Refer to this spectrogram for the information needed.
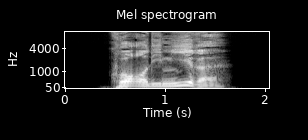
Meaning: inflection of koordinieren: 1. first-person singular present 2. first/third-person singular subjunctive I 3. singular imperative
- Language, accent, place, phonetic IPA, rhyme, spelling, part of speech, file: German, Germany, Berlin, [koʔɔʁdiˈniːʁə], -iːʁə, koordiniere, verb, De-koordiniere.ogg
